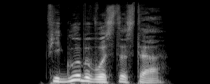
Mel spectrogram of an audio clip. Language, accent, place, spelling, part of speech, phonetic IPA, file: German, Germany, Berlin, figurbewusstester, adjective, [fiˈɡuːɐ̯bəˌvʊstəstɐ], De-figurbewusstester.ogg
- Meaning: inflection of figurbewusst: 1. strong/mixed nominative masculine singular superlative degree 2. strong genitive/dative feminine singular superlative degree 3. strong genitive plural superlative degree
